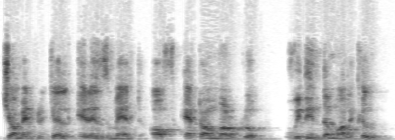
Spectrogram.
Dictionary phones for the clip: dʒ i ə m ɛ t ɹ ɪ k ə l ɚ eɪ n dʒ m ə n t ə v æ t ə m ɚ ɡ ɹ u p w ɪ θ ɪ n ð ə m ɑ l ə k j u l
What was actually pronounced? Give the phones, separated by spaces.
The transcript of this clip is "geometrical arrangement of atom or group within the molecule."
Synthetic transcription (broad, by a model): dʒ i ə m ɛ t ɹ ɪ k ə l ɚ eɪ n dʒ m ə n t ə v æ t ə m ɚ ɡ ɹ u p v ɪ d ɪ n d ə m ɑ l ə k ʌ l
